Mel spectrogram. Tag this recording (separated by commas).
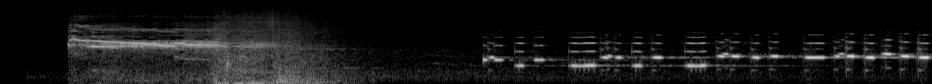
inside a large room or hall, Music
